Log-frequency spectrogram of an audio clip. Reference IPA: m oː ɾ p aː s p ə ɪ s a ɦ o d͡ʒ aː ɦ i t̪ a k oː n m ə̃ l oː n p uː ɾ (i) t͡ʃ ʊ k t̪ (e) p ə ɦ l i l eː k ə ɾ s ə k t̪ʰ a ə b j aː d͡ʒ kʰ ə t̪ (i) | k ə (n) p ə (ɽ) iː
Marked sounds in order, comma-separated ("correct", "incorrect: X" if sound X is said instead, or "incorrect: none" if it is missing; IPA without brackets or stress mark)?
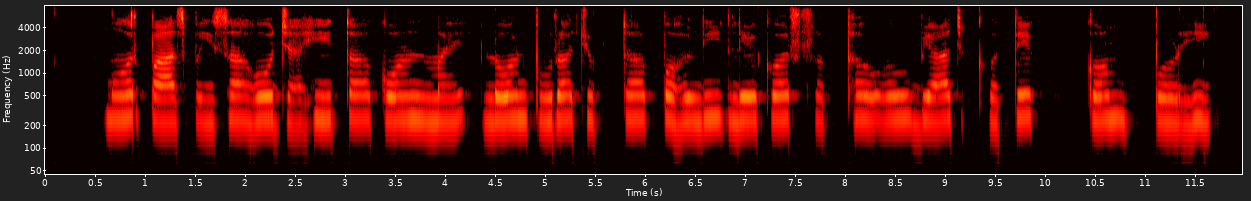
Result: incorrect: a, incorrect: a, incorrect: e, incorrect: m, correct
